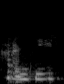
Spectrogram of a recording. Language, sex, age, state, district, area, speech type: Punjabi, female, 18-30, Punjab, Gurdaspur, rural, conversation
